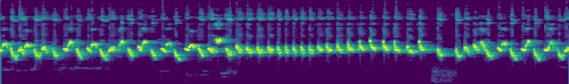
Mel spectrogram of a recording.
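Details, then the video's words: Caged-bird lure song of a white-rumped shama, full variation: an unbroken stream of fast, looping whistled notes repeated several times a second, with a brief soft rustle near the end. "SUARA PANCINGAN BURUNG MURAI BATU DOOR FULL VARIASI"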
